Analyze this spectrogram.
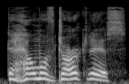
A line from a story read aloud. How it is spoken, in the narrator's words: Grover gasped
